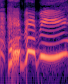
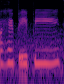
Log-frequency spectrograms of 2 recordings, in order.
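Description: First: Put-on a screaming, very high, very loud hey baby; shrieked greeting. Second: Said in the usual way. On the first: Greeting a girl across the room with a loud shriek. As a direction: shriek it out at full blast.

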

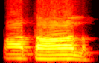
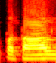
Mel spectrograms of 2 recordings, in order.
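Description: First: ਪਾਤਾਲ with a long aa in the first syllable; long first vowel. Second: ਪਤਾਲ with a short first vowel. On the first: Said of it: "ਆਪਾਂ ਕੰਨੇ ਦਾ ਉਚਾਰਨ ਕਰਨਾ ਹੈ". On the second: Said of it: "ਇਹਨੂੰ ਪਤਾਲ ਨਹੀਂ ਪੜਨਾ". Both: Shown as a demonstration.

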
